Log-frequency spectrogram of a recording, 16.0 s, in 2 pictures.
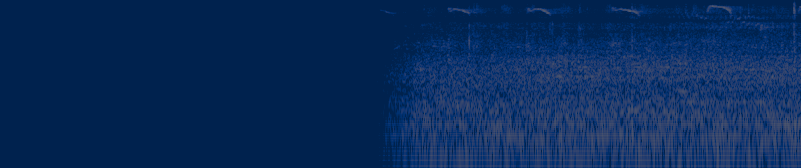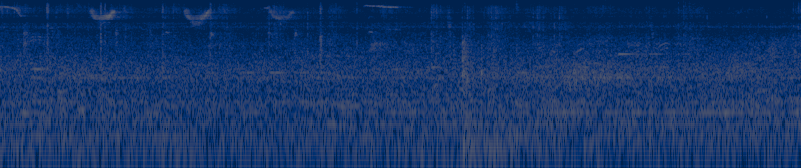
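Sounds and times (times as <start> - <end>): outdoor background hush: 3.8 - 16.0
small bird chirping: 6.2 - 11.9.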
